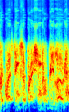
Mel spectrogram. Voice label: reload, combine grunt; vo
